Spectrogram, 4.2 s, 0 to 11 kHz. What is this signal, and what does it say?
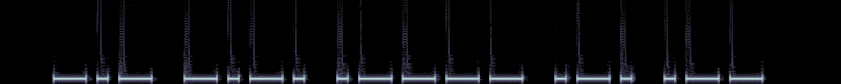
Morse code, heard as a keyed tone, about 22 wpm, 700 Hz. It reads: KC1RW
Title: USA Call Signs - 5 Characters - Repeated 2x - 22wpm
